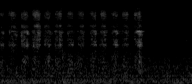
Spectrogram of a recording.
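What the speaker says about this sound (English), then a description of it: "I'm just sharpening my chalk." A stick of tailor's chalk being sharpened gives a quick run of about a dozen rhythmic, close scraping rasps that stop abruptly, leaving quiet room tone.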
